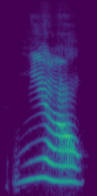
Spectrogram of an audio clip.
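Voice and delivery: high loud meow; high squeaky cat meow. Acted. Cat answering.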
